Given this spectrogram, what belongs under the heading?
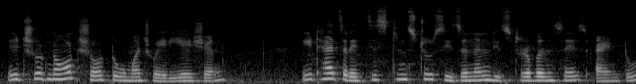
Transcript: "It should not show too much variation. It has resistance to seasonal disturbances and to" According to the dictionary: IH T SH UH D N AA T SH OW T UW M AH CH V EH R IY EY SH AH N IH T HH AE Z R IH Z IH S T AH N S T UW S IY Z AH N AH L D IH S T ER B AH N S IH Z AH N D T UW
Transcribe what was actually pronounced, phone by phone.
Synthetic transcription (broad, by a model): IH T SH UH D N AA T SH OW T UW M AH CH V EH R IY EY SH AH N IH T HH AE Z R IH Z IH S T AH N S T UW S IY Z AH N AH L D IH S T ER B AH N S IH Z AH N D T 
